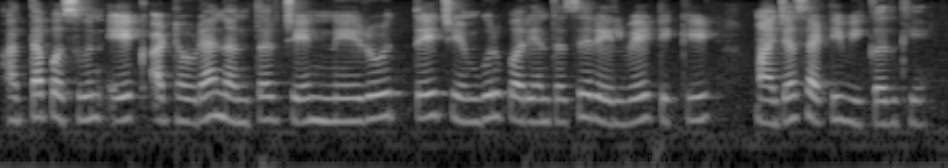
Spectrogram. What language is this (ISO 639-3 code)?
mar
